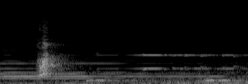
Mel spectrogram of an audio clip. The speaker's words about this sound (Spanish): Pronto, en la tierra lejana, comienzas a escuchar unos ladridos.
